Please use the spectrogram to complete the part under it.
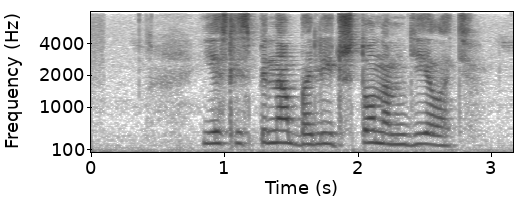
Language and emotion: Russian, neutral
